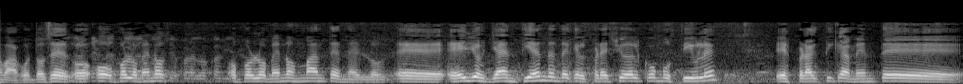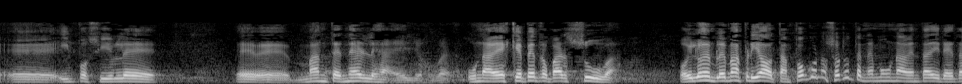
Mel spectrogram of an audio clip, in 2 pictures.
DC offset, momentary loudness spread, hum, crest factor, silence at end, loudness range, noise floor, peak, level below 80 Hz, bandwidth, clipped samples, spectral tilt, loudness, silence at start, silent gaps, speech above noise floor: under 0.1%; 10 LU; none; 16 dB; 0 s; 3 LU; -44 dBFS; -2 dBFS; -54 dBFS; 7.6 kHz; under 0.1%; -6.5 dB/octave; -17 LUFS; 0 s; none; 27 dB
